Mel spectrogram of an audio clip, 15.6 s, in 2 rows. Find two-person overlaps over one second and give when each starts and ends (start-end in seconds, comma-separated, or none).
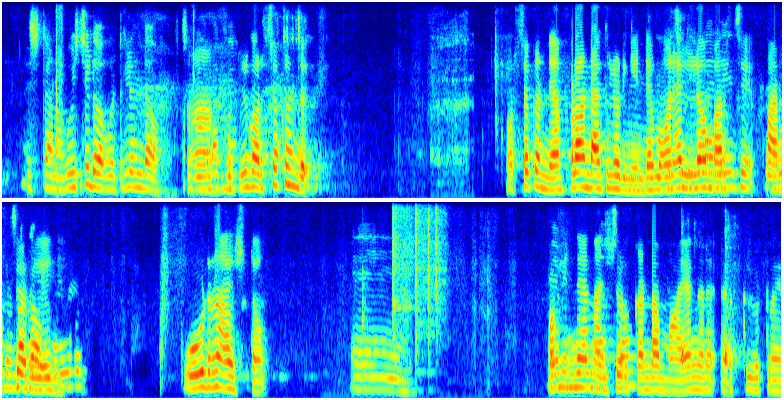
6.3-8.4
